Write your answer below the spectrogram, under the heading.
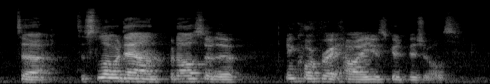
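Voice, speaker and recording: Audible room echo sits alongside noticeable background noise in this recording. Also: man. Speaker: university student. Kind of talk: video reflection. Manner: fast.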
